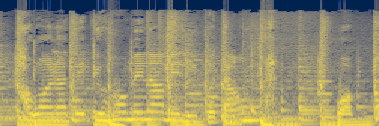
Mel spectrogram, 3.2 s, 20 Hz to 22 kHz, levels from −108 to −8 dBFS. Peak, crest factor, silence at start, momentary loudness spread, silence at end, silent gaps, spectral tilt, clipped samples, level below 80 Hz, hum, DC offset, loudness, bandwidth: 0 dBFS; 10 dB; 0 s; 4 LU; 0 s; none; -5 dB/octave; 0.6%; -16 dBFS; none; under 0.1%; -10 LUFS; 16.5 kHz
